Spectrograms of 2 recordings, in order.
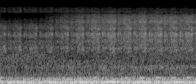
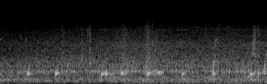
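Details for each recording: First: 2006 Chrysler 300 SRT8 V8 after aftermarket camshaft install with non-stock lobe separation angle, untuned; deep idle with uneven loping pulse, shaking a little, needs tuning; lumpy performance cam idle. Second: 2006 Chrysler 300 SRT8 after camshaft install, engine off, bleeding the cooling system; irregular gurgling and spluttering as trapped air comes out of the coolant bleeder until a steady stream flows; trapped air in cooling system.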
